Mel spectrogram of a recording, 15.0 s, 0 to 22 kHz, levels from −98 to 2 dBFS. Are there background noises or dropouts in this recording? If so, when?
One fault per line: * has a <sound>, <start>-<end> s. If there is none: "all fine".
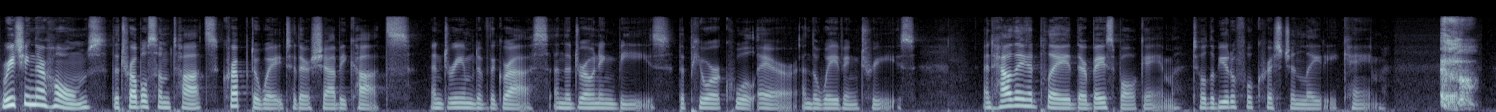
* has a cough, 14.4-14.8 s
